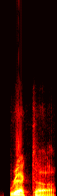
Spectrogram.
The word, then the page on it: recta: American English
